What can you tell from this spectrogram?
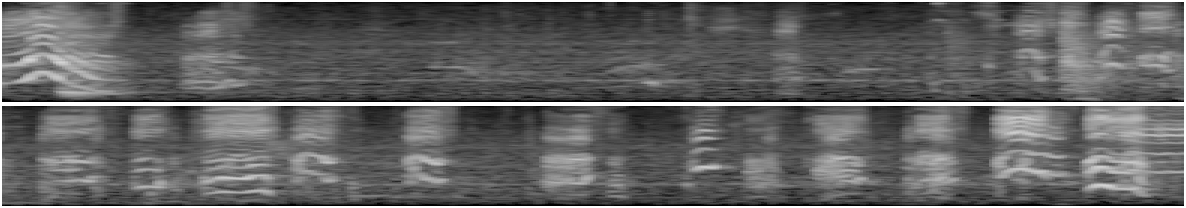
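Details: Blenheim Cavalier King Charles Spaniel puppies from a litter of five, born at New Year's, playing in their puppy pen; scattered high, bending yips and whimpers, sparse at first and then coming in quick bursts toward the end.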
